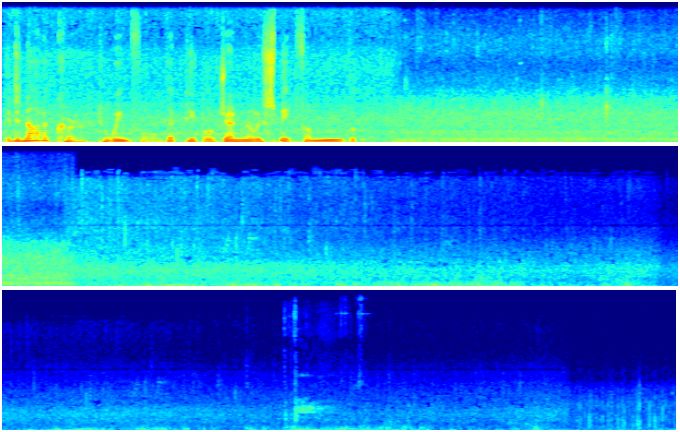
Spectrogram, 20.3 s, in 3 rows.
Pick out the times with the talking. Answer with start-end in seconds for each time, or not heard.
0.0-3.5.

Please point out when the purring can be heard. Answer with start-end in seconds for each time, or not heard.
not heard.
